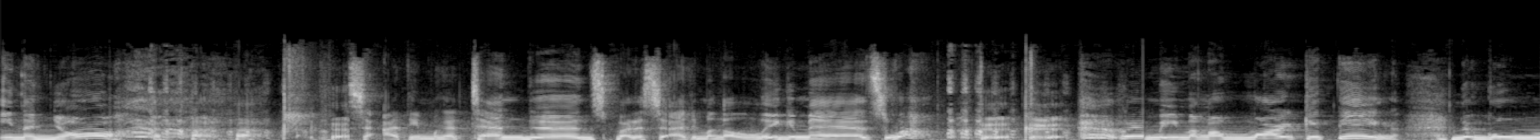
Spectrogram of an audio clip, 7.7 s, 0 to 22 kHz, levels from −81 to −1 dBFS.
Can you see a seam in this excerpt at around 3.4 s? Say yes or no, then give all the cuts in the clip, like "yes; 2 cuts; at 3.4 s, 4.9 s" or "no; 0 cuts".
no; 2 cuts; at 1.8 s, 5.7 s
